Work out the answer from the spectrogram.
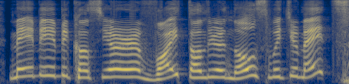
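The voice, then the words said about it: English in a thick Norwegian accent. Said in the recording (Norwegian): “på det beste norske aksent”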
